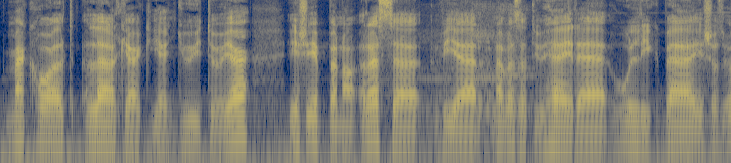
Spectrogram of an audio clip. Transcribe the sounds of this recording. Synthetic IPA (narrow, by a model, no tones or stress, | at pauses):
mɛkhɒlt̪lɛlkɛkijɛɲɟyːjt̪øːjɛ | eːʃeːpːɛnɒrɛsːɛl | viɛrnɛvɛzɛt̪yːɦɛjrɛhulːiɡbɛeːʃɒzø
